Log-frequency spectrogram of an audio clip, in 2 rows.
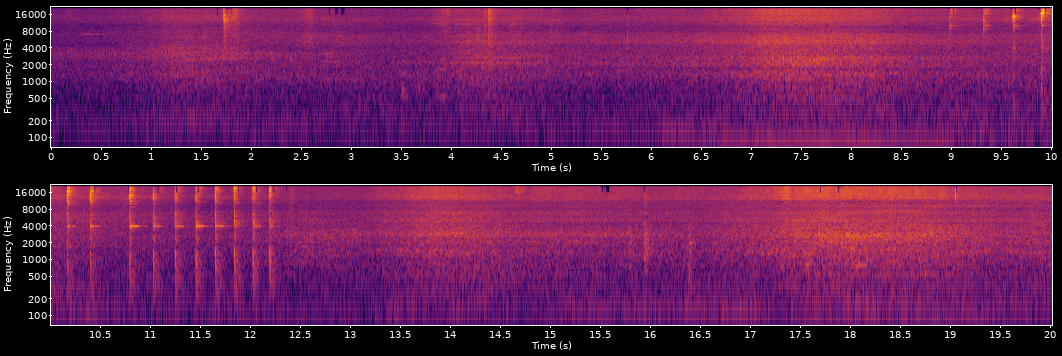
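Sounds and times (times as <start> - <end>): sharp metallic taps: 8.9 - 12.5.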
